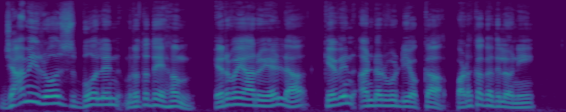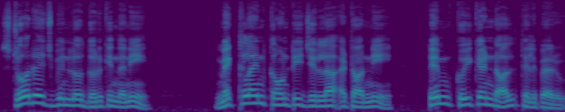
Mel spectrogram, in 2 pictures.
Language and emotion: Telugu, neutral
